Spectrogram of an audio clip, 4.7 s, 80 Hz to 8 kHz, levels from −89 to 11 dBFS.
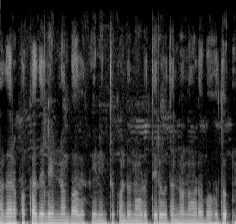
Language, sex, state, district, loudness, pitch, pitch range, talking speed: Kannada, male, Karnataka, Bangalore, -17 LUFS, 110 Hz, 105-115 Hz, 90 wpm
